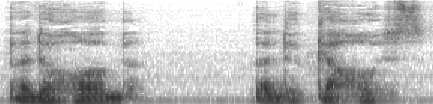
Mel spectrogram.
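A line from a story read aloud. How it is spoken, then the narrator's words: Dying woman's murmur. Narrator (French): murmurait la comtesse mourante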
